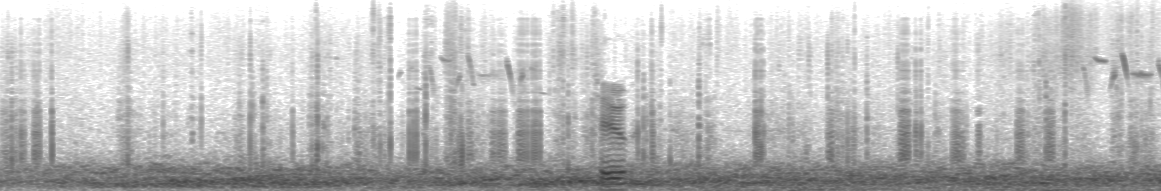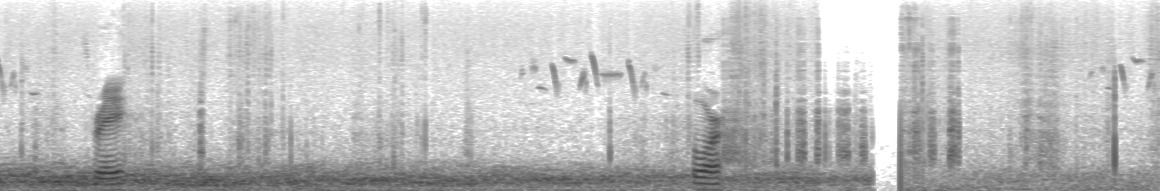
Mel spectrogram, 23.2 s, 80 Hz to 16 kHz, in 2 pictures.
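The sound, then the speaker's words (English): Sparrow song recorded outdoors: three buzzy trills spaced about six seconds apart, with faint higher chirps, over a steady low hum and pattering background noise. “Osage Sparrow number 2.”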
